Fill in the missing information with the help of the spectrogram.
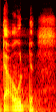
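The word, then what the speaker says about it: doubt: जैसे डी से हो गया ड। ओ के साथ यू है तो औ और बी यहां पे साइलेंट होता है। टी से ट यह लिखा है डाउट।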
